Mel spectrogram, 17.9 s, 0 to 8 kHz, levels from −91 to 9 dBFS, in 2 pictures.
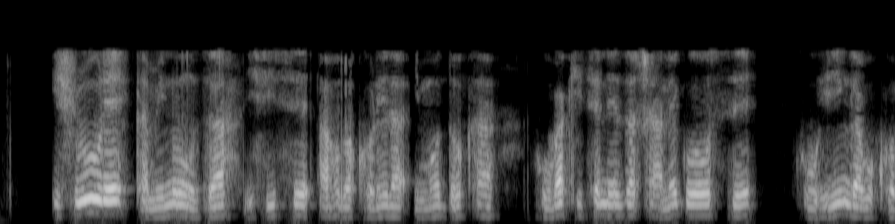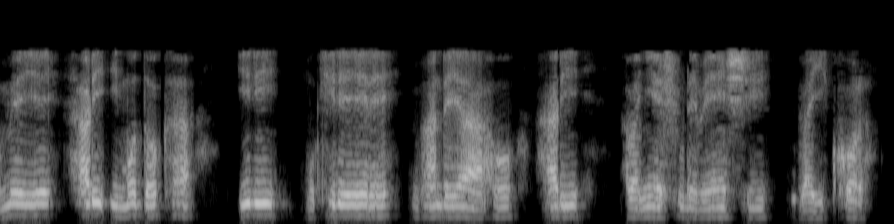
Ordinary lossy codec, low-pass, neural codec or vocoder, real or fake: AAC, 16 kbps; 7.2 kHz; vocoder, 44.1 kHz, 128 mel bands every 256 samples, BigVGAN v2; fake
